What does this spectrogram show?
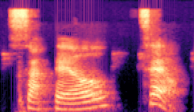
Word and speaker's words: s'appelle-t-elle: Now, for il, elle, and on, we add the hyphen T hyphen for pronunciation. So it becomes s'appelle-t-il. Okay, s'appelle-t-il. Okay, so that is it. Now for L, it will be s'appelle-t-elle. Okay, so please take note of that.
